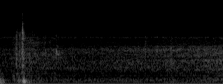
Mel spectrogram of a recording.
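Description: A single short click about a quarter second in, as the power sunroof settles after its travel, then a faint steady hum in the quiet car cabin.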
